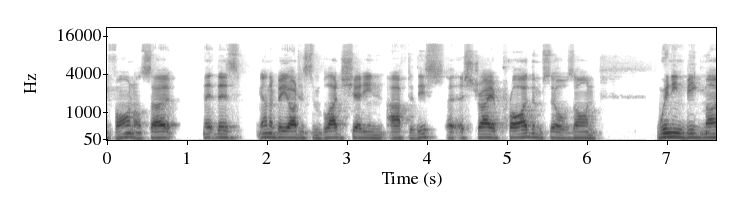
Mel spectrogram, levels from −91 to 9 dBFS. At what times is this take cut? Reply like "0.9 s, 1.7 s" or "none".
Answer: 2.4 s, 3.5 s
